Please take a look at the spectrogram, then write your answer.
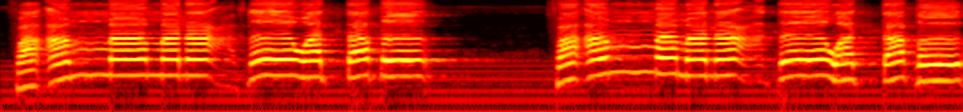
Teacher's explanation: Idan hadal fathah nukila ila maqablahu ay nun man a'ta. Nun sakinah dihapuskan hamzahnya dalam keadaan fathah, maka fathah dari hamzah pindah ke nun menjadi mana, dan hamzahnya hilang berarti tinggal ain sakinah jadi mana. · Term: an-naql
